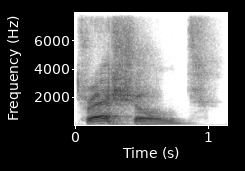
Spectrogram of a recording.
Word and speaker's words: threshold: A palavra threshold, falei certo? Threshold.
